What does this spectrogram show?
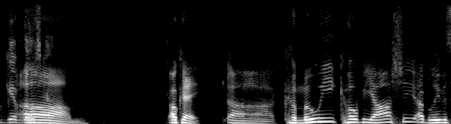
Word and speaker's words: Kamui Kobayashi: podcast book we'll give them um okay uh kamui Kobayashi I believe is how you say his name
